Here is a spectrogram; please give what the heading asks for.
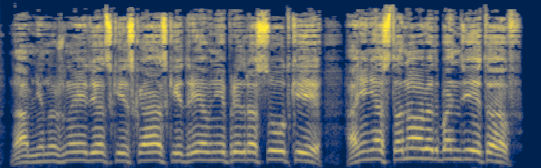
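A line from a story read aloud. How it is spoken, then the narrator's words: Unknown voice shouting. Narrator (Russian): чей-то голос крикнул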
